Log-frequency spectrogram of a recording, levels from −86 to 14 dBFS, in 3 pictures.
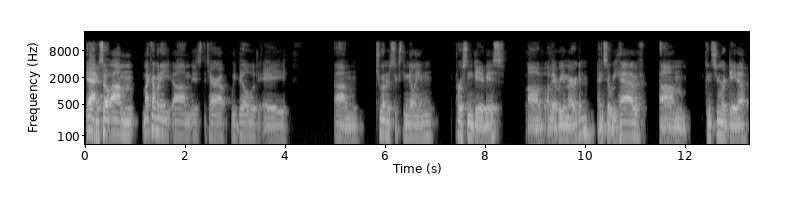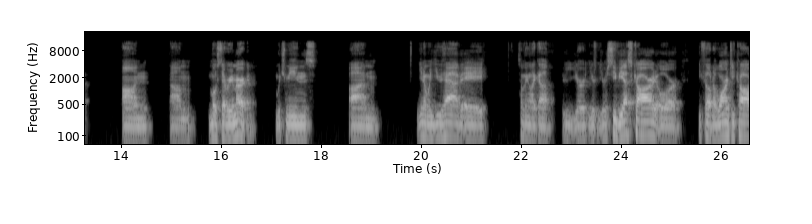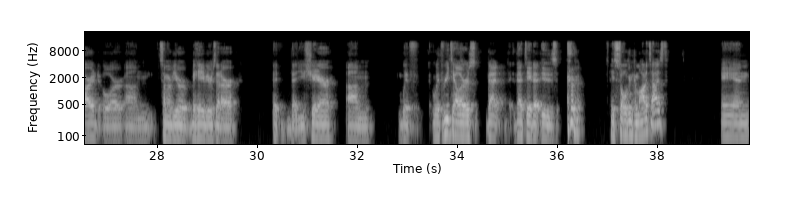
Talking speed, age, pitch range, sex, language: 125 wpm, 20-39, 80-100 Hz, male, English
